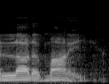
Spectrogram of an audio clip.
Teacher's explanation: âm t khi mà đứng giữa hai cái nguyên âm thì nó sẽ biến thành một âm D trong anh Mỹ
